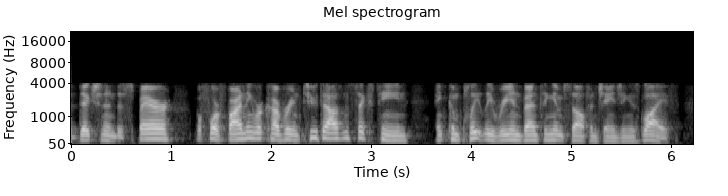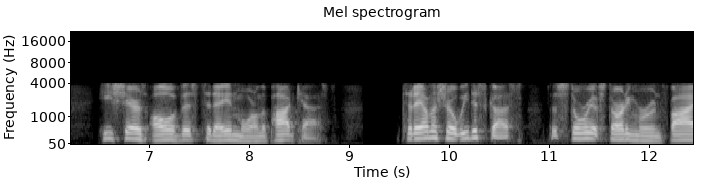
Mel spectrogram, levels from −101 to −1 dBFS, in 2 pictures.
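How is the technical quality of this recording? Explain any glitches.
No glitches to report; the speech sits within a G.711 telephone channel with nothing above about 3.8 kHz, as that format dictates.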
